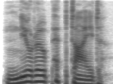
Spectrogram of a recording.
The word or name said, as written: neuropeptide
